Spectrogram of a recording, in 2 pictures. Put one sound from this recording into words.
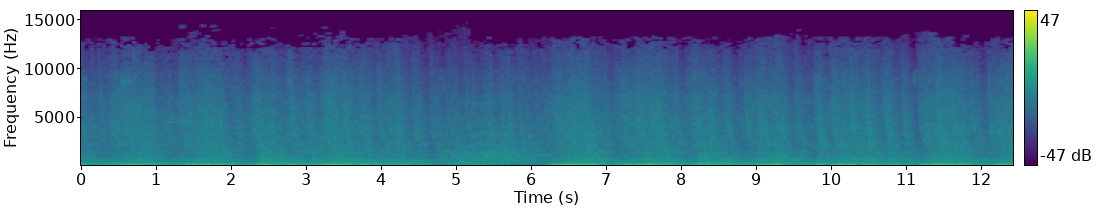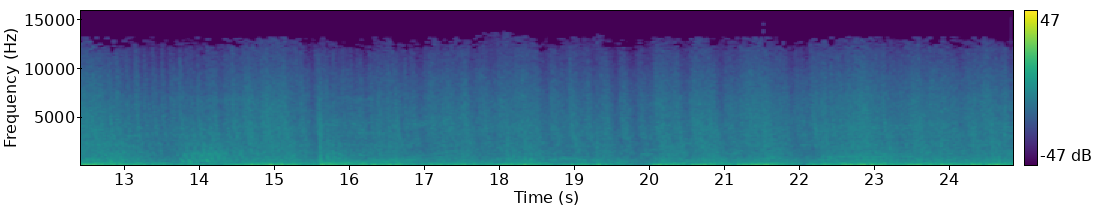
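Electronic dance music with a heavy beat plays loudly.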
